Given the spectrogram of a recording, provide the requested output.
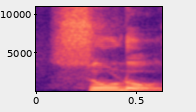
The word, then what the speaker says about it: pseudo: P silent है बेटा, पी सूडो force नहीं बोलना उसको, सूडो, सूडो फोर्स।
